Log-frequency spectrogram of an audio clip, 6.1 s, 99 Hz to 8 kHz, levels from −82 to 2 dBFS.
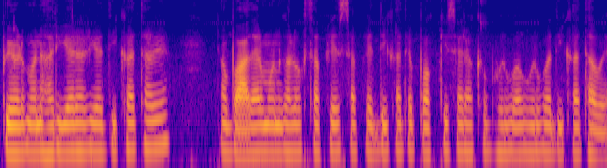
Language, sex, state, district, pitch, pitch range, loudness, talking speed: Chhattisgarhi, male, Chhattisgarh, Kabirdham, 155 Hz, 150-160 Hz, -24 LUFS, 215 wpm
